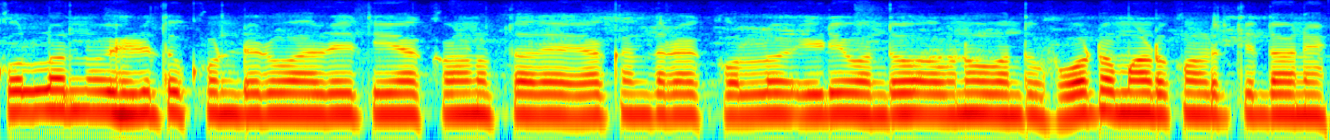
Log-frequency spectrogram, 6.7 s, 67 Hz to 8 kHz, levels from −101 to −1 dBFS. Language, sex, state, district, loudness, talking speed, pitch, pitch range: Kannada, male, Karnataka, Bellary, -15 LUFS, 110 wpm, 165 Hz, 160-170 Hz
